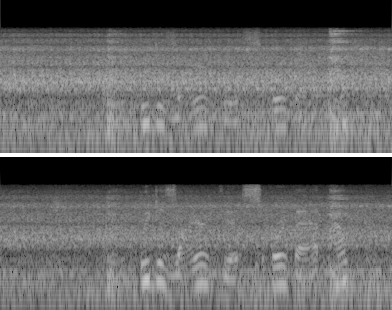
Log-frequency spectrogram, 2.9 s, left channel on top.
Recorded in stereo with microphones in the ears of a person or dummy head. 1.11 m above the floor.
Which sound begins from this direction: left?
A vehicle, at 0.0 s.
